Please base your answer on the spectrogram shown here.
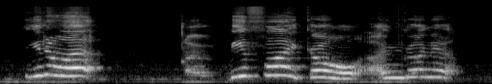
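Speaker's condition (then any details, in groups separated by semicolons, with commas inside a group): Cerebral palsy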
